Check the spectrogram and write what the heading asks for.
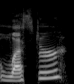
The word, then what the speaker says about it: Leicester: Is it Leicester? Is that how you pronounce it, Anubis?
